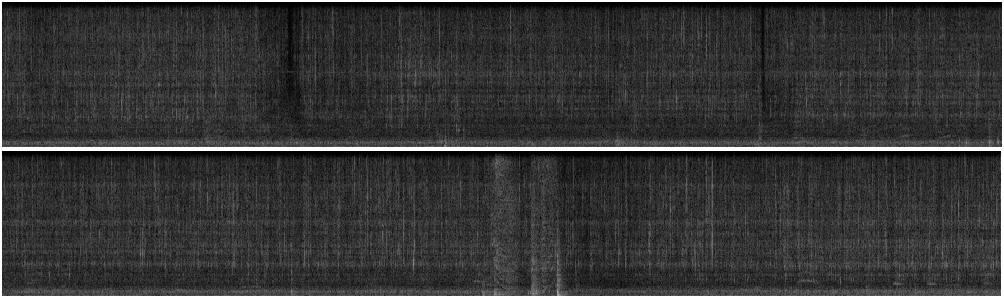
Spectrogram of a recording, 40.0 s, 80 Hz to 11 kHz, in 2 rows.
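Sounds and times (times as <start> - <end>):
washing machine filling with water: 0.0 - 39.9.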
